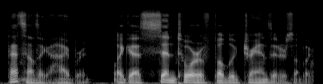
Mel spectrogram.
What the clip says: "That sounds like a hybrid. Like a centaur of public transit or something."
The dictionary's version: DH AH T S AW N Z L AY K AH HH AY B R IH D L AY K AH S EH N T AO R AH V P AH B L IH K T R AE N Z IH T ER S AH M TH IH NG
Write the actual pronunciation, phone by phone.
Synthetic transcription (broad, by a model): DH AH T S AW N Z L AY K AH HH AY B R IH D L AY K AH S EH N T AO R AH V P AH B L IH K T R AE N Z IH T ER S AH M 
